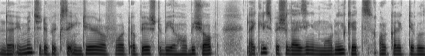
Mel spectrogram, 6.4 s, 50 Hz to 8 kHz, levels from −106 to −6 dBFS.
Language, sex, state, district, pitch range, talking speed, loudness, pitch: English, male, Sikkim, Gangtok, 130-145 Hz, 190 wpm, -18 LUFS, 135 Hz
